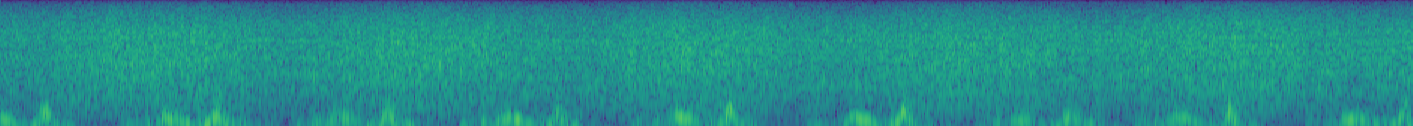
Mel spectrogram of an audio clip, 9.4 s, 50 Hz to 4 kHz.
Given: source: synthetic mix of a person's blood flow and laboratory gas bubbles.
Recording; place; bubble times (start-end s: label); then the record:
Doppler ultrasound of blood flow; precordium
5.42-5.47 s: bubbles
From the record:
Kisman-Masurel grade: 111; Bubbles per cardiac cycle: 1 to 2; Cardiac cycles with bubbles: 1 to 10%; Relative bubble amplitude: barely perceptible (0.100 to 0.250); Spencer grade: 1 (occasional bubble signal discernible with the cardiac motion signal, with majority of cardiac periods free of bubbles); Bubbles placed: only in the low amplitude regions of the cardiac cycle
